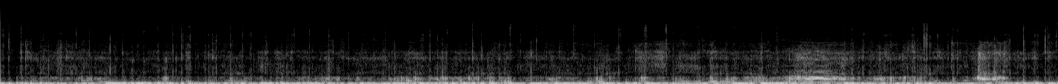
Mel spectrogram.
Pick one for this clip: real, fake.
fake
